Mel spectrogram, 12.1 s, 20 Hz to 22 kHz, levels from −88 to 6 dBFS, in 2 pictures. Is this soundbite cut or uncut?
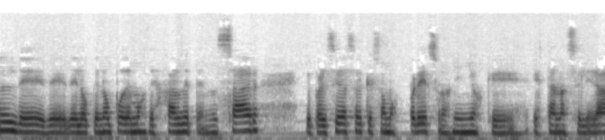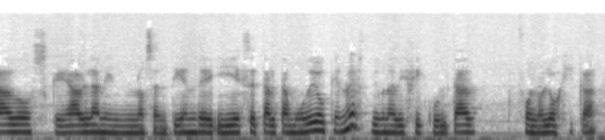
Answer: cut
